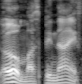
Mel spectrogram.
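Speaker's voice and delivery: mock bitchy, catty tone. Retelling her kid imitating her before walking away, a mock-bitchy remark. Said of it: "walk away all bitchy".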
